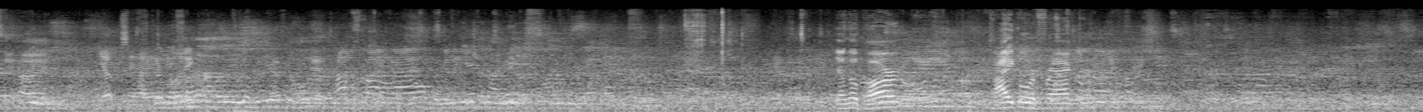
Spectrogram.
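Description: Trading cards rustle and slide as hands flip through them.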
